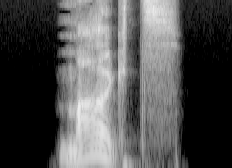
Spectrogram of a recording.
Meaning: genitive singular of Markt
- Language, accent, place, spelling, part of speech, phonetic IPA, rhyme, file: German, Germany, Berlin, Markts, noun, [maʁkt͡s], -aʁkt͡s, De-Markts.ogg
